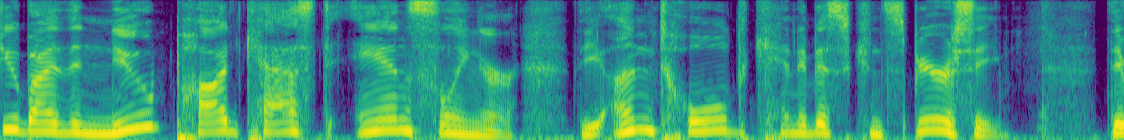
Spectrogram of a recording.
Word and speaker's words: Anslinger: To find Annie's great new show on iTunes, just search for the word Anslinger, which is spelled exactly how it sounds, Anslinger. Good morning, Marijuana Nation.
